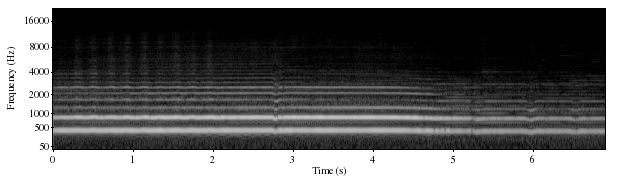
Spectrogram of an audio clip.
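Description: Background instrumental music in an Indian classical style: one long held melodic note that dips slightly in pitch and level about five seconds in, then wavers with small ornaments.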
